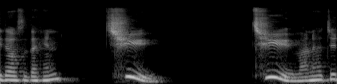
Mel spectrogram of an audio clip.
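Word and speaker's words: 去: word পড়বো আমরা নিউয়ার্ড কি দেওয়া আছে দেখেন ছি মানে হচ্ছে টু গো এটা হচ্ছে ছ এর উচ্চারণ এটা কিন্তু ছি আমরা বাংলাতে যে ছিছি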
